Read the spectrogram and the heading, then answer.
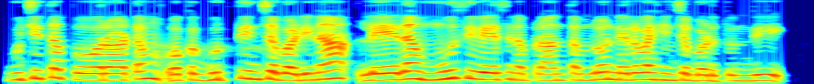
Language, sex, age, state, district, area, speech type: Telugu, female, 18-30, Andhra Pradesh, Sri Balaji, rural, read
